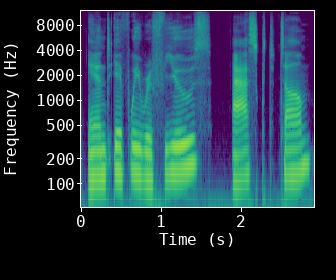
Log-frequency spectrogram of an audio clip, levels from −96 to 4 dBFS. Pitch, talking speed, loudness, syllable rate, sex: 135 Hz, 125 wpm, -22 LUFS, 3.7 syllables/s, male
